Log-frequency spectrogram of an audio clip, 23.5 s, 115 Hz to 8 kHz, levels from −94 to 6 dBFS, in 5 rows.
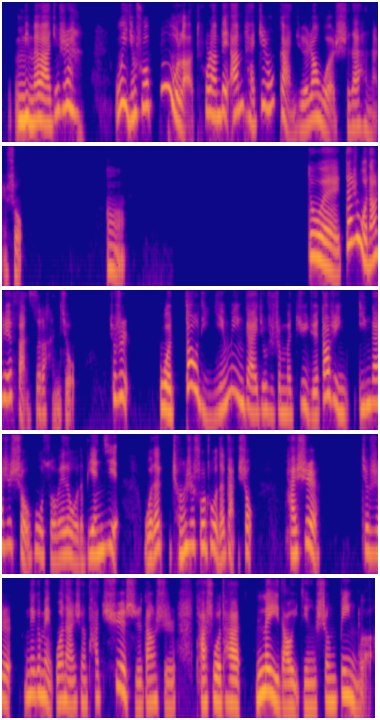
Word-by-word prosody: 你 225 - +2
明 235 -2 +7
白 225 - +4
吧， 215 -3 +5
就 280 +8 -4
是 320 - -1 0.6
我 375 - +3
已 - - +6
经 255 - +2
说 335 +5 -1 0.3
不 - - +6
了， - - -1
突 290 - -5
然 260 -2 +2
被 280 - +2
安 270 +4 +1
排， - - -7
这 360 - -4
种 340 +2 -2
感 135 - -3
觉 175 +4 -6
让 240 +3 0
我 185 - -5
实 - - -10
在 185 +1 -4
很 190 -2 -13
难 135 - -17
受。 - - -6 1.0
嗯。 200 -1 -5 2.3
对， 235 -12 +5
但 415 - +6
是 - - +7
我 - - +6
当 250 +5 +3
时 305 - -1
也 310 - +1
反 - - -5
思 200 - -12
了 190 - -6
很 - - -16
久。 - - -9 0.4
就 310 - -3
是 320 +1 -1 0.4
我 225 -3 +6 0.2
到 430 -2 +7
底 230 - -5
应 215 +8 -3
不 360 - -5
应 315 -8 -1
该 205 -6 0
就 215 +2 -6
是 195 - -12
这 210 - -7
么 190 -1 -5
拒 240 +6 -7
绝， 180 -2 -4
到 330 - +4
底 230 - -5
应 230 +3 -1
该 265 0 0
是 280 +1 -6
守 - - -2
护 230 -3 -5
所 185 -3 -7
谓 190 +3 -4
的 210 -1 0
我 170 - -5
的 165 - -9
边 215 +6 +1
界， 270 - -1 0.3
我 185 - 0
的 250 +5 +2
诚 225 +2 +1
实 270 - -1
说 270 0 0
出 270 - -3
我 245 - +3
的 - - 0
感 - - -3
受， - - -3 0.4
还 210 -1 +1
是 260 +4 +2 0.5
就 235 - -3
是 210 -4 -2
那 235 +1 -1
个 245 - +1
美 220 -4 +2
国 195 +4 -1
男 180 -3 -1
生， 190 -1 -6
他 215 +2 -7
确 265 +5 +1
实 170 -6 -4
当 185 +2 -1
时 175 -3 -7 0.2
他 180 - +2
说 190 0 +3
他 180 -2 +4 0.2
累 235 -1 +6
到 165 -1 +1
已 - - -4
经 165 0 -4
生 190 +2 -1
病 225 0 +2
了， 160 - -11
220 Hz, 270 characters per minute, -24 LUFS, 190-265 Hz, 2.3 s, 明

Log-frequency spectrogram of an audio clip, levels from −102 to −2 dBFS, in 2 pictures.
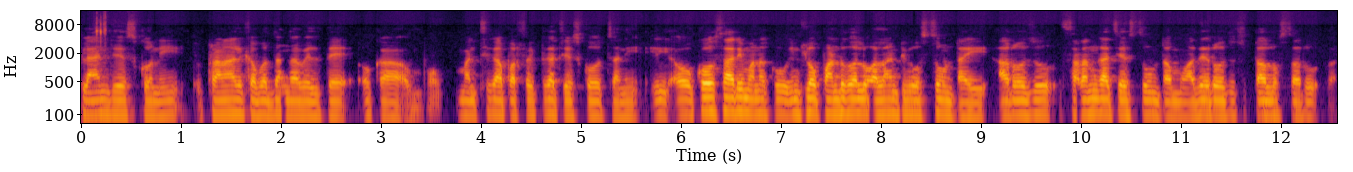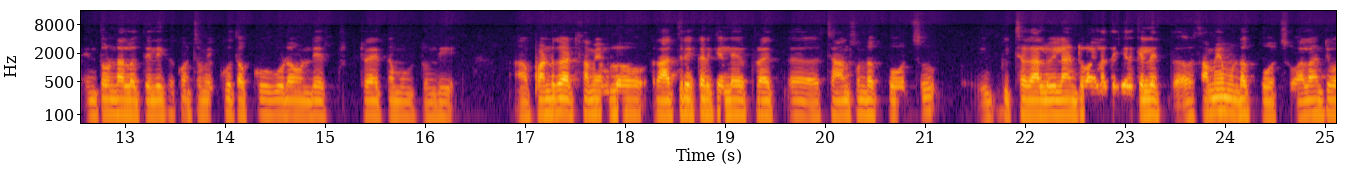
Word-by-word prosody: Plan 100 0 0
జేసుకొని 100 -1 -4 0.4
ప్రణాళికాబద్ధంగా 100 -1 0
వెళ్తే 95 +1 -3 0.3
ఒక - - -16 0.9
మంచిగా, 100 +2 -2
పర్ఫెక్ట్‌గా 100 +1 -2
చేసుకోవచ్చని. 95 -1 -4 0.3
ఇలా 100 - -5 0.2
ఒక్కోసారి 115 +1 +5
మనకు 105 0 -2
ఇంట్లో 110 +2 +2
పండుగలు 110 0 +3
అలాంటివి 105 0 -1
వస్తూ 100 +2 -8
ఉంటాయి. 90 -1 -2 0.2
ఆ - - +3
రోజు 100 +1 0 0.3
సడెన్‌గా 110 +1 +2
చేస్తూ 100 0 -2
ఉంటాము. 95 0 -2
అదే 105 +2 0
రోజు 100 0 -1
చుట్టాలొస్తారు. 95 -2 -1 0.3
ఎంత 100 - -6
వండాలో 105 -1 +4
తెలియక 100 0 -2
కొంచెం 100 0 -6
ఎక్కువ 110 - -4
తక్కువ 100 +1 -4
గూడా 100 0 +2
వండే 100 0 -1 0.4
ప్రయత్నముంటుంది. 95 -1 -4 0.7
ఆ! - - -3 0.2
పండుగ 105 +1 +5 0.2
సమయంలో 105 0 +2 0.4
రాత్రి 100 +3 +4
ఎక్కడికెళ్ళే 105 0 +2 0.2
ప్రయత్ 100 -1 +2 0.2
ఆ! - - 0 0.3
ఛాన్స్ 100 0 +1
ఉండకపోవచ్చు. 100 +1 -2 0.6
ఈ - - -7 0.2
బిచ్చగాళ్లుు 105 0 +4
ఇలాంటి 105 0 +4
వాళ్ళ 105 - +3
దగ్గరికెళ్ళే 405 - +3 0.5
సమయం 115 +2 +5
ఉండకపోవచ్చు. 105 -2 -1
అలాంటి 105 +1 +1
100 Hz, 120 wpm, -25 LUFS, 100-105 Hz, 0.9 s, ఒక్కోసారి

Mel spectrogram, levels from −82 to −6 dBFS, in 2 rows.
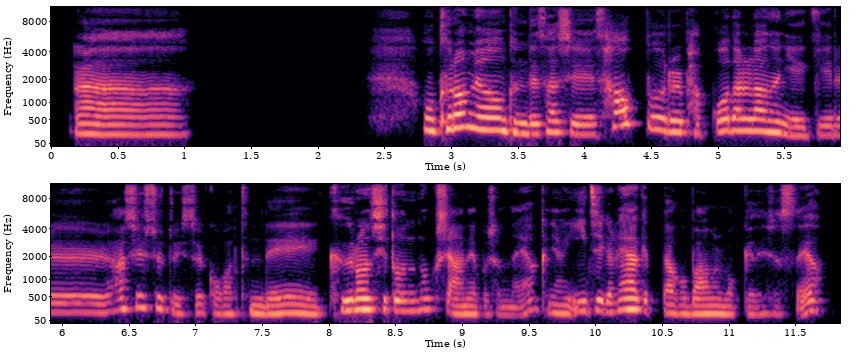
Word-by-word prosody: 아. 190 -1 0 1.7
어 265 - +4
그러면 290 -3 +6
근데 210 -5 +1
사실 205 -4 -1
사업부를 290 - +2
바꿔 240 +2 -2
달라는 255 -4 +4
얘기를 175 0 -5
하실 240 +3 -1
수도 245 -8 -5
있을 165 +2 -8
것 150 - -11
같은데 150 0 -4
그런 220 +5 +5
시도는 210 -2 +1
혹시 230 -6 -1
안 150 0 -1
해보셨나요? 140 +5 -8
그냥 160 -7 -5
이직을 200 +1 -1
해야겠다고 200 -9 +2
마음을 150 0 -1
먹게 140 -1 -8
되셨어요? 150 +8 -5
195 Hz, 320 characters per minute, -24 LUFS, 160-230 Hz, 1.7 s, 그러면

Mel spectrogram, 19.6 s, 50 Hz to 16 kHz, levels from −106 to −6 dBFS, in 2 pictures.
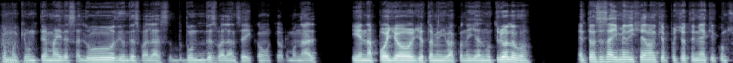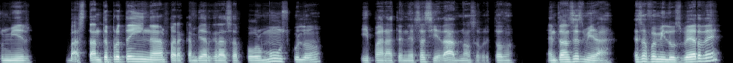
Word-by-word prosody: como 120 -3 -4
que 110 - -9
un 110 0 -4
tema 110 -1 -1
de 105 -1 -2
salud 120 +5 +1
y - - 0
un 105 - -3
desbalance 105 -1 -5
de 110 +2 -10
un 120 0 -3
desbalance 105 -4 -5
ahí 100 -1 -4
como 105 -1 -10
que 100 - -24
hormonal, 105 +3 -7 0.4
y 105 +1 -2
en 110 0 +3
apoyo 115 +1 +6
yo 105 0 +1
también 105 -1 +1
iba 105 +1 0
con 100 0 -5
ella 100 0 0
al 105 - -1
nutriólogo, 115 0 +4 0.6
entonces 130 +4 0
ahí 130 -1 +6
me 135 +1 +3
dijeron 130 0 +1
que, 125 -1 -3
pues, 105 0 -9
yo 110 -1 -1
tenía 115 0 -2
que 115 -2 -8
consumir 110 0 -3 0.4
bastante 125 +3 0
proteína 140 -2 +3
para 105 -2 -1
cambiar 105 +1 -2
grasa 105 0 -2
por 110 +1 -2
músculo 135 -2 -3 0.5
y 110 +1 -8
para 105 -1 -4
tener 100 0 -7
saciedad, 115 -2 -1
¿no?, 105 +1 -8
sobre 100 -1 -17
todo. 105 0 -6 0.4
Entonces, 135 +6 +2
mira, 105 -6 -2 0.2
esa 145 +5 0
fue 145 0 +3
mi 135 -1 +3
luz 125 -2 +1
verde. 165 - +4
110 Hz, 175 wpm, -23 LUFS, 105-125 Hz, 0.6 s, apoyo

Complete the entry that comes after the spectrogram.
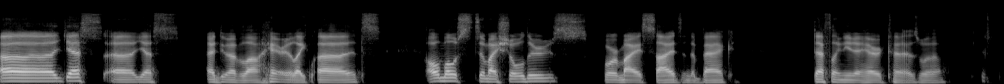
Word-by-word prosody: Uh, 150 0 +7
yes 165 0 +1
uh 110 0 +1
yes. 110 -2 -6 0.3
I - - +3
do 120 - -6
have 105 -2 0
a - - -5
lot 100 0 +1
of - - -9
hair, 120 -5 0
like, 100 -1 +1
uh, 100 -1 +4
it's - - -14 0.4
almost 155 +2 +1
to 140 - -2
my 130 -1 +4
shoulders 145 +4 -4
or 105 -1 0
my 100 -1 +2
sides 100 +1 0
and 100 - -12
the 95 - -8
back, 100 +4 -2 0.8
definitely 110 -2 0
need 105 -1 -3
a 100 - -1
haircut 100 -1 -3
as 95 - -9
well. 95 +2 -9 0.3
Is - - -25
105 Hz, 185 wpm, -23 LUFS, 100-145 Hz, 0.8 s, Uh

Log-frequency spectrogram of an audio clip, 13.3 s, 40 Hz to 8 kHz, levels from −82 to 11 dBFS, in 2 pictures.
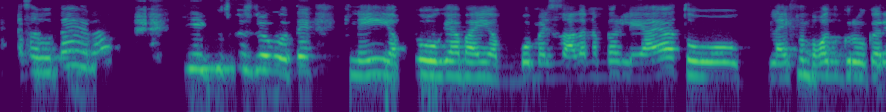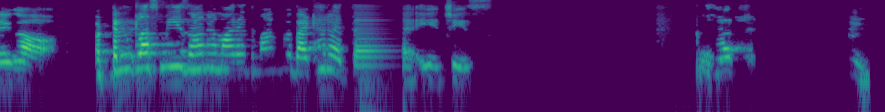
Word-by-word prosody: ऐसा 275 - -5
होता 260 +6 -1
है 340 - -5
न, - - -9 0.7
कि 310 -1 +1
कुछ-कुछ 310 0 -6
लोग 290 -1 +5
होते 265 +2 +4
हैं, 275 - -1 0.2
कि 235 - -10
नहीं 235 +2 +1
अब 200 - +1
तो 240 - +6
हो 225 - +8
गया 220 0 +3
भाई, 210 0 +3
अब 195 -1 -1 0.2
वो 215 - +3
मेरे 205 - -5
से 200 - -17
ज़्यादा 200 +1 +2
नंबर 220 0 -5
ले 210 -1 -6
आया, 400 - +6
तो 430 -2 +3 0.3
लाइफ 200 0 0
में 240 - -2
बहुत 215 +2 +1
ग्रो 215 -1 +2
करेगा 215 +1 +2 0.5
और - - +2
10 300 +2 +1
क्लास 325 +1 +7
में 335 - -6
ही 350 - -1
ये 345 - -5
ज़हन 310 +1 +1
हमारे 305 0 +1
दिमाग 280 -2 -9
में 310 - -12
बैठा 280 +4 -5
रहता 240 -8 -3
है, 180 0 -9
ये 365 - -10
चीज़। 345 -2 -7 1.7
पहुँच। 270 +10 -6 0.8
हुँ। - - -16
265 Hz, 210 wpm, -22 LUFS, 215-315 Hz, 1.7 s, हो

